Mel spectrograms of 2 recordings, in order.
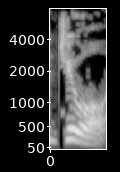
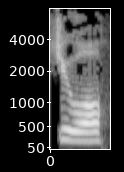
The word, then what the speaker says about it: joule: of energy which is the Joule and this is spelled jou le this is for James Joule the person that this is named for its not Joule like emeralds and rubies and diamonds and sapphires not that kind of jewel and it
